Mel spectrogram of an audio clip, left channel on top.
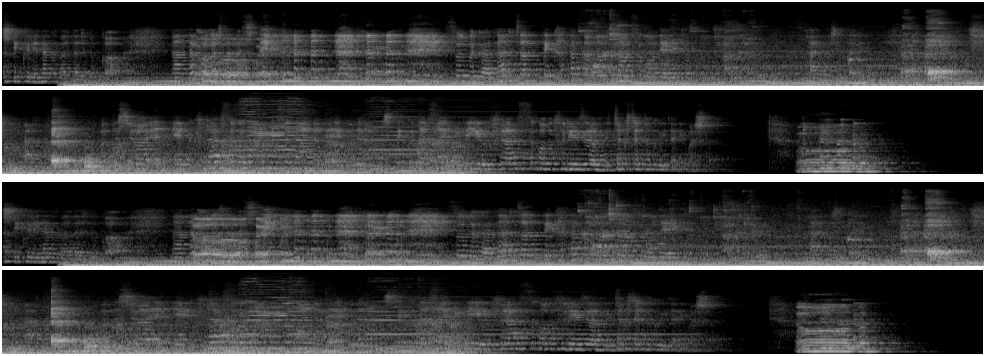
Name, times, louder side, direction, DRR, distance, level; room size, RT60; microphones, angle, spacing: voice 1, 0.0-10.4 10.8-16.9 17.5-18.2, left 2 dB, 45° left, -1 dB, 0.8 m, -36 dB
sound 1, 0.6-14.4, equal, 10° right, 0.6 m, -26 dB
voice 2, 1.9-2.9 3.6-3.9 7.4-7.8 17.7-18.5, right 4 dB, 75° right, 6 dB, 0.4 m, -31 dB
sound 2, 5.7-14.5, left 1 dB, 55° right, 1.2 m, -34 dB
Harmonica, 12.0-16.6, equal, 25° left, 1.1 m, -41 dB
3.5 x 3.3 x 4.1 m, 1.2 s
head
